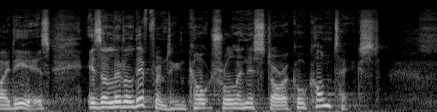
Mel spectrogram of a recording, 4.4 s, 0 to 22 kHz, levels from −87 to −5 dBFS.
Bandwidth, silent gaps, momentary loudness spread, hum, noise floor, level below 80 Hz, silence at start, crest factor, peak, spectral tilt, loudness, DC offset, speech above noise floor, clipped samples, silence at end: 16 kHz; none; 12 LU; none; -56 dBFS; -60 dBFS; 0 s; 14 dB; -16 dBFS; -5 dB/octave; -29 LUFS; under 0.1%; 27 dB; under 0.1%; 0.05 s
